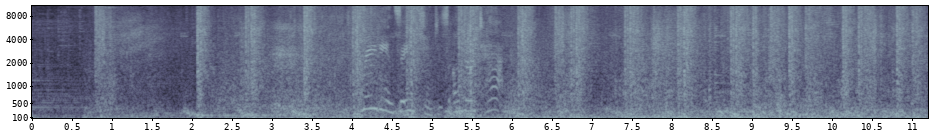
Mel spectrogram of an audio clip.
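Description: Spell effects and weapon hits clash and burst rapidly during a fight.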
